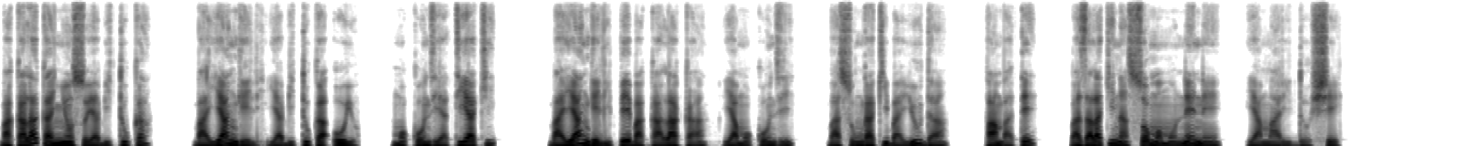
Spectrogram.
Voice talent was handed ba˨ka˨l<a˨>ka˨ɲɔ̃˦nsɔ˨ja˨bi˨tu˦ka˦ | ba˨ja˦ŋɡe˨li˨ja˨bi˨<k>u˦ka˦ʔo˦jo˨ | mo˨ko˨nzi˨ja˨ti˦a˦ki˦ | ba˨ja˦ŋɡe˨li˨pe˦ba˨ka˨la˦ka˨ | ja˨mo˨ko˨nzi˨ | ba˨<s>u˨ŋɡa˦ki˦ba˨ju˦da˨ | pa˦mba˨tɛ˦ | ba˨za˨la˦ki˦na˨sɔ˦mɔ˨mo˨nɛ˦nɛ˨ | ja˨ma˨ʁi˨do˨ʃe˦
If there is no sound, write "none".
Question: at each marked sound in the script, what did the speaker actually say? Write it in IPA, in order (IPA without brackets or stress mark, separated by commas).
a˦, t, s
